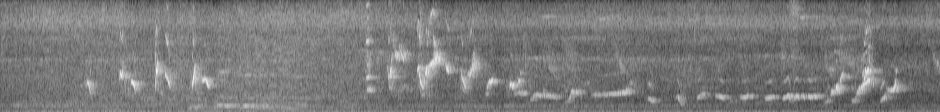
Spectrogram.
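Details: Juvenile white-rumped shama practising its song in the morning. Scattered short high chips and sharp notes give way to a looser warbled sequence over a constant low drone.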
